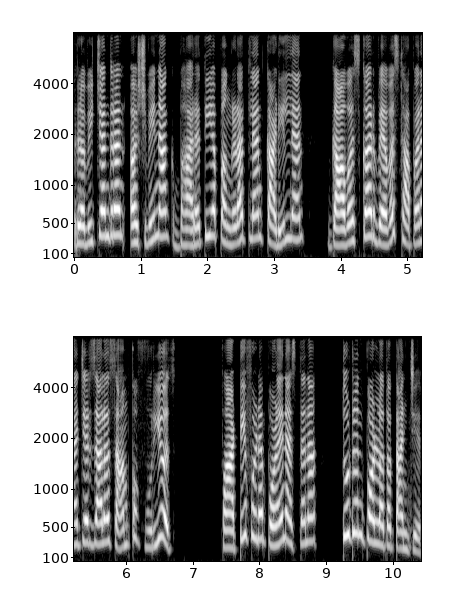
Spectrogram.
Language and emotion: Goan Konkani, angry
